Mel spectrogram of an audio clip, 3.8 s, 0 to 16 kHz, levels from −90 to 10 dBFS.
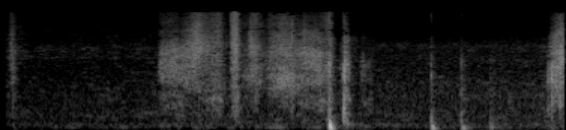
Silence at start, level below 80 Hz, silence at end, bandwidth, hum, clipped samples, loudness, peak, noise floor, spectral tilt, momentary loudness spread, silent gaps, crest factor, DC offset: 0.05 s; -46 dBFS; 0 s; 11.5 kHz; none; under 0.1%; -36 LUFS; -10 dBFS; -67 dBFS; -3.5 dB/octave; 21 LU; none; 28 dB; under 0.1%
